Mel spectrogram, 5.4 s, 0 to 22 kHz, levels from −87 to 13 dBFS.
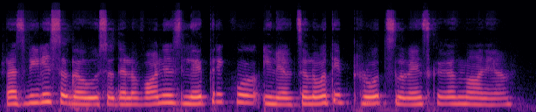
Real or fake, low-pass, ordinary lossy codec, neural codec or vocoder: fake; 19.8 kHz; Opus, 32 kbps; codec, 44.1 kHz, 2.6 kbps, DAC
